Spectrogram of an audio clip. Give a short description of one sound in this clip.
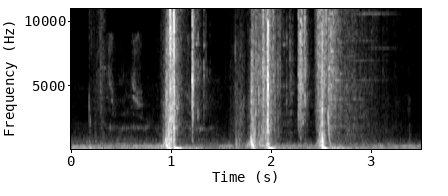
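Heavy blows strike an armoured figure with dull thuds.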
